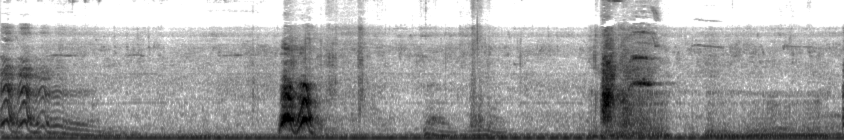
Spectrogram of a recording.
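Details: Jindo dog with a faint whine at the start, then a sharp double bark and, three seconds later, a single bark trailing off, against a steady low background hum.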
